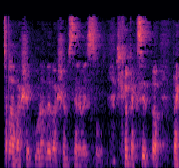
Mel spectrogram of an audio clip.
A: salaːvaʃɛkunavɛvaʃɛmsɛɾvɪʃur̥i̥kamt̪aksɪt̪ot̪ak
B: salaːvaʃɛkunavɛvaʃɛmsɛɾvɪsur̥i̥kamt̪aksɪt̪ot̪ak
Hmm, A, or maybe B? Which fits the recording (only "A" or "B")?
B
